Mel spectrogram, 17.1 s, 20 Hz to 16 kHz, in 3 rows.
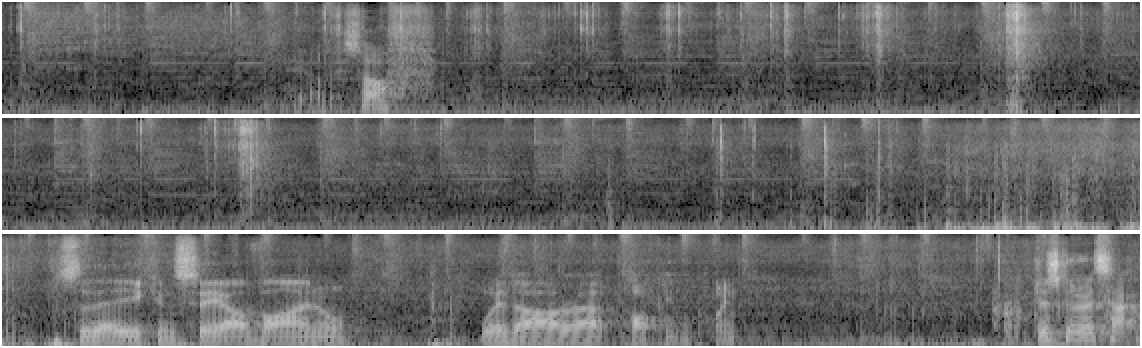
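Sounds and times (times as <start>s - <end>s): transfer tape crinkling and tapping: 0.0s - 7.2s, 7.9s - 12.4s, 13.4s - 13.8s, 15.7s - 16.7s
soft background music: 0.0s - 17.0s.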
